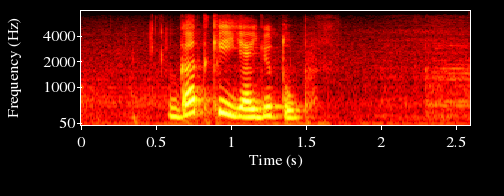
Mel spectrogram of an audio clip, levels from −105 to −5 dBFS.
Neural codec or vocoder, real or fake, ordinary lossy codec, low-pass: none; real; none; 7.2 kHz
